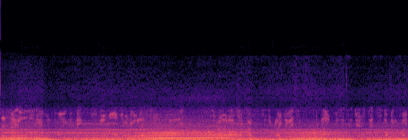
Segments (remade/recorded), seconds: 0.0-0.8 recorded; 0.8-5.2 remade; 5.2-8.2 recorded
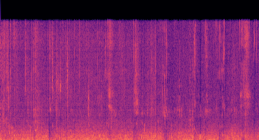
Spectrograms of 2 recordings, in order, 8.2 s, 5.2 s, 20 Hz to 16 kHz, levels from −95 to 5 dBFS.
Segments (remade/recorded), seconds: 0.0-3.1 remade; 3.1-5.2 recorded

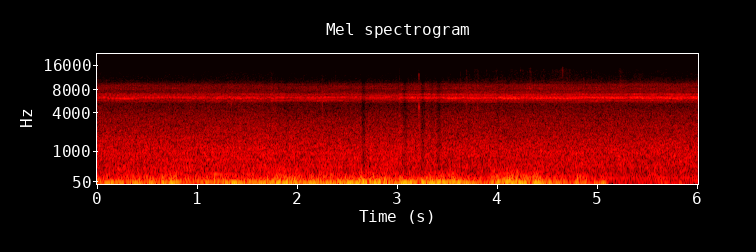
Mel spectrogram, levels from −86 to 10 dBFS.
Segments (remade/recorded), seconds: 0.0-0.9 recorded; 0.9-1.8 remade; 1.8-6.0 recorded

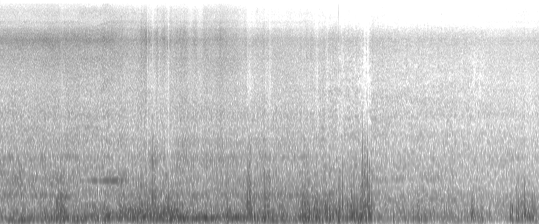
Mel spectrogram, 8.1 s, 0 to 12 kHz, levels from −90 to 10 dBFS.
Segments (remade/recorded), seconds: 0.0-1.2 remade; 1.2-1.6 recorded; 1.6-4.9 remade; 4.9-7.3 recorded; 7.3-8.1 remade

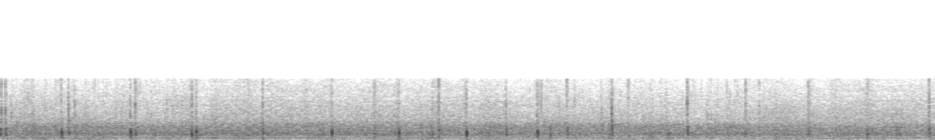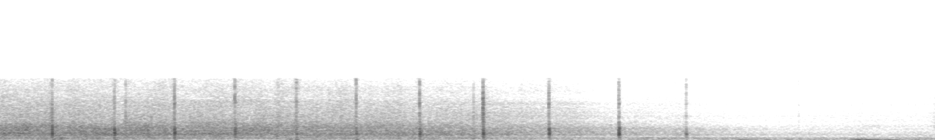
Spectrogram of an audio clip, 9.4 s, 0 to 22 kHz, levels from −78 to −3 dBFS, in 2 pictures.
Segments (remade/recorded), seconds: 0.0-0.9 recorded; 0.9-2.5 remade; 2.5-3.7 recorded; 3.7-9.4 remade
